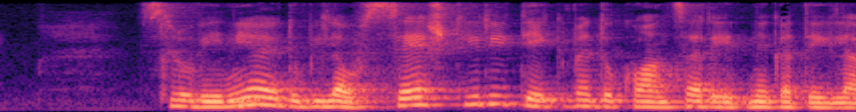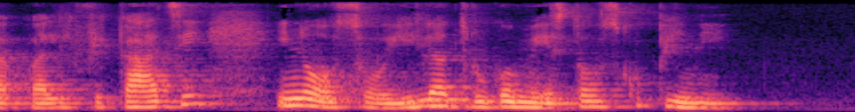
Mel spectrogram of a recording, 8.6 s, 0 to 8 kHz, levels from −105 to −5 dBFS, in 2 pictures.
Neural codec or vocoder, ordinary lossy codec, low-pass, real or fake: none; AAC, 48 kbps; 7.2 kHz; real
